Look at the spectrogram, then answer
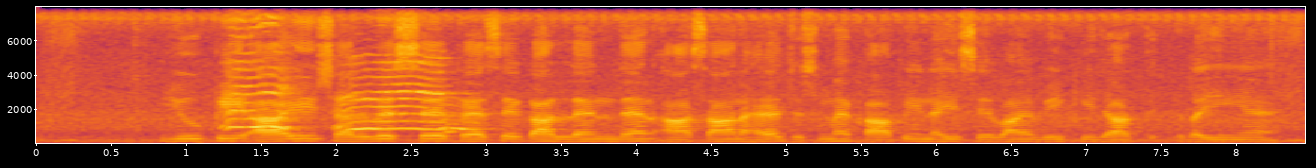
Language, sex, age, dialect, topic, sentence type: Hindi, male, 25-30, Kanauji Braj Bhasha, banking, statement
